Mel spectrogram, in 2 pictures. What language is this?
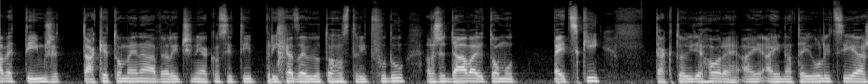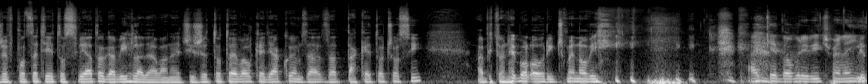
Slovak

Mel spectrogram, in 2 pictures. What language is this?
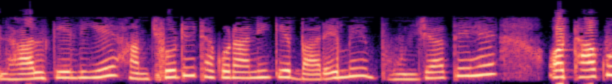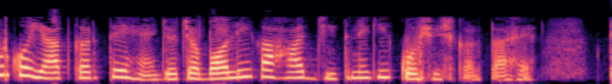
Hindi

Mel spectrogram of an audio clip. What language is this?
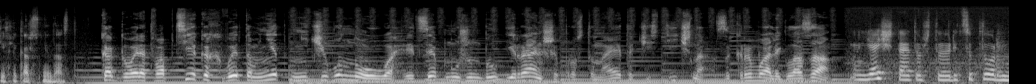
Russian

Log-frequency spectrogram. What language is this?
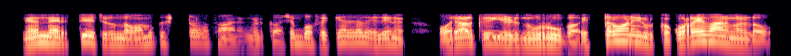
Malayalam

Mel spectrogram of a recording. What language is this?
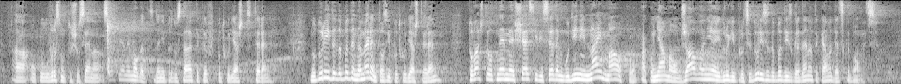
Bulgarian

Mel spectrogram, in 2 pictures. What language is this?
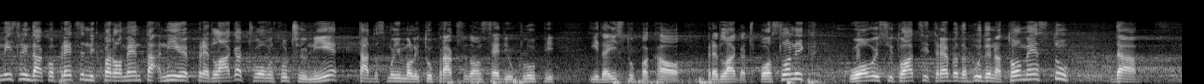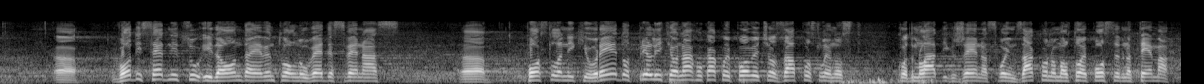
Serbian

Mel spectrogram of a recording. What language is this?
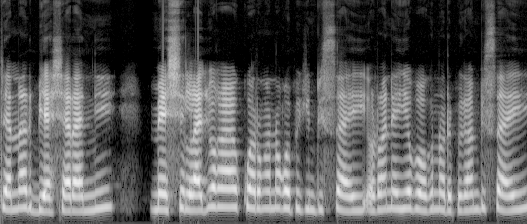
Masai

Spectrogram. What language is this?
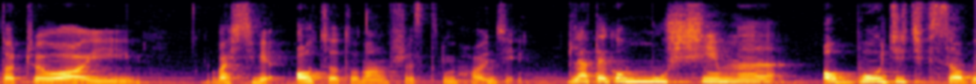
Polish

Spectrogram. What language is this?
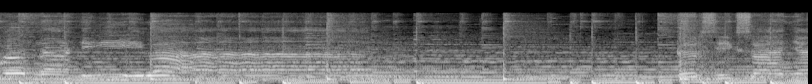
Indonesian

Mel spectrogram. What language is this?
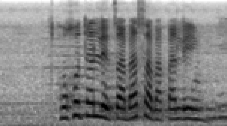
Southern Sotho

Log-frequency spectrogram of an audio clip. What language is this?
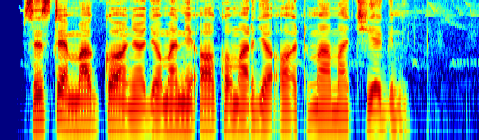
Luo (Kenya and Tanzania)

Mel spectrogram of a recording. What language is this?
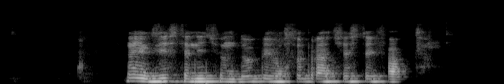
Romanian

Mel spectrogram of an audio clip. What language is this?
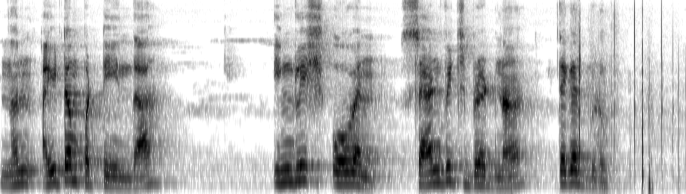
Kannada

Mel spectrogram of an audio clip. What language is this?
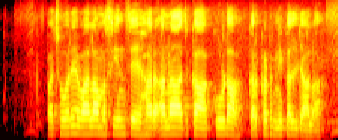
Bhojpuri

